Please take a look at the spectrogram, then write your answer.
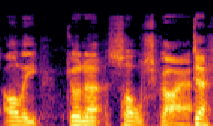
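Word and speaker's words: Ole Gunnar Solskjær: talk about and that's olle gunar solky and I say it that way because that is the absolutely correct way to pronounce it OE gunar Sola not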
